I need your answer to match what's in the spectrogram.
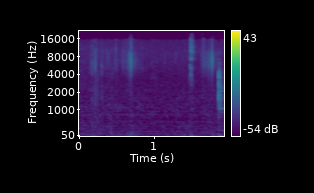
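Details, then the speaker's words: Andis T Outliner clipper power switch, reassembled after repair and flipped as a final test before closing: quiet bench, a few light taps, then one crisp, firm click, showing the switch is locked in its housing and working properly. "You've got to make sure you hear that switching noise, and that means that the switch is locked in the housing, and that is why it's clicking."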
